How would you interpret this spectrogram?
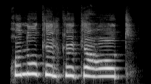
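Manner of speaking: little fox cub. A narrator's reading. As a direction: pipe up like the smallest cub. Smallest cub again.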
